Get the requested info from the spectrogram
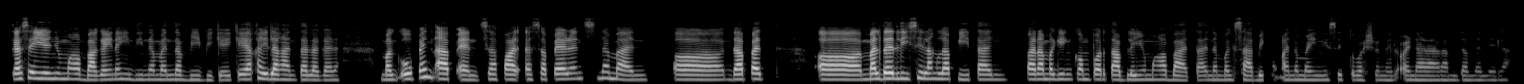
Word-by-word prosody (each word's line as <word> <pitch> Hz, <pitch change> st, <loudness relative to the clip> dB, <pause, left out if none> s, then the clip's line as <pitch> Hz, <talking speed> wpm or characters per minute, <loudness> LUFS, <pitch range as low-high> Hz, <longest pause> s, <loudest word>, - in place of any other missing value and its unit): kasi 275 Hz, +3 st, +4 dB
’yon 270 Hz, -1 st, +2 dB
’yong 260 Hz, 0 st, -6 dB
mga 245 Hz, -1 st, -1 dB
bagay 220 Hz, +1 st, +1 dB
na 240 Hz, -, -6 dB
hindi 235 Hz, -2 st, -10 dB
naman 225 Hz, 0 st, -8 dB
nabibigay. 210 Hz, -2 st, -9 dB
Kaya 235 Hz, +2 st, -1 dB
kailangan 240 Hz, -5 st, +1 dB
talaga 210 Hz, -1 st, -5 dB, 0.5 s
mag-open 250 Hz, +9 st, +2 dB
up 245 Hz, -1 st, +7 dB
and 215 Hz, -2 st, 0 dB
sa 240 Hz, +5 st, -4 dB
fa 230 Hz, -1 st, +2 dB
sa 235 Hz, +1 st, -3 dB
parents 260 Hz, +3 st, 0 dB
naman 225 Hz, -7 st, -3 dB, 0.3 s
ah, 220 Hz, -1 st, +1 dB
dapat 235 Hz, +2 st, +4 dB, 0.5 s
ah, 230 Hz, -1 st, +6 dB
madali 265 Hz, +2 st, +6 dB
silang 260 Hz, -2 st, -1 dB
lapitan, 230 Hz, -2 st, -3 dB, 0.2 s
para 240 Hz, 0 st, +2 dB
maging 240 Hz, 0 st, -5 dB
komportable 230 Hz, -2 st, -2 dB
’yong 220 Hz, +1 st, -9 dB
mga 225 Hz, 0 st, -7 dB
bata 200 Hz, -1 st, -5 dB
na 210 Hz, -, -12 dB
magsabi 210 Hz, -1 st, -8 dB
kung -, -, -27 dB
anuman 210 Hz, -1 st, -10 dB
’yong 210 Hz, -, -15 dB
sitwasyon 210 Hz, -1 st, -15 dB
nila 205 Hz, -, -21 dB
or -, -, -9 dB
nararamdaman 200 Hz, 0 st, -12 dB
nila. 200 Hz, +1 st, -23 dB
225 Hz, 165 wpm, -23 LUFS, 210-245 Hz, 0.5 s, up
